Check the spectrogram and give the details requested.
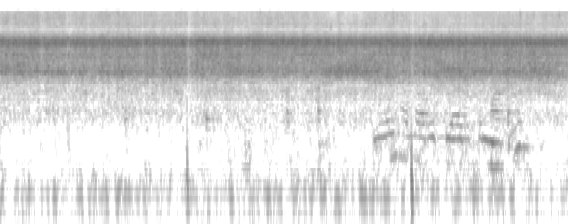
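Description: Onions and tomatoes sizzling steadily in hot oil in a wok, stirred with a spatula, with a couple of light taps against the pan.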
